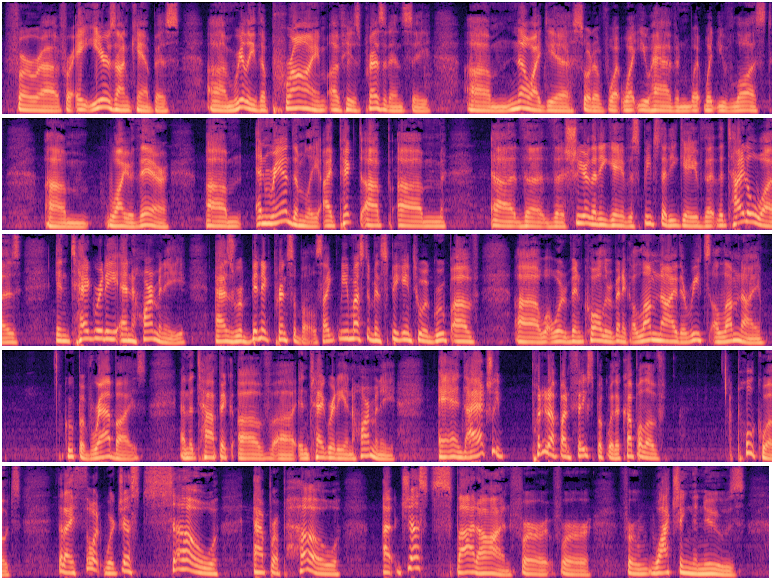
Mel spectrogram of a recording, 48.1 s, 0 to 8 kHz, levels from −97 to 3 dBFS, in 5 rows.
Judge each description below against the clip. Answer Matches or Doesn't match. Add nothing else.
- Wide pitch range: Matches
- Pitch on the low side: Matches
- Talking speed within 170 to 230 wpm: Doesn't match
